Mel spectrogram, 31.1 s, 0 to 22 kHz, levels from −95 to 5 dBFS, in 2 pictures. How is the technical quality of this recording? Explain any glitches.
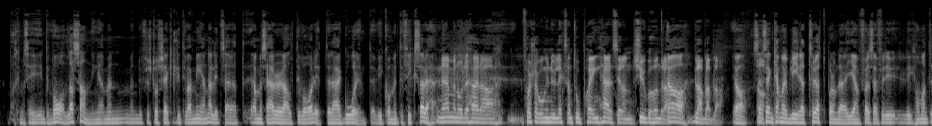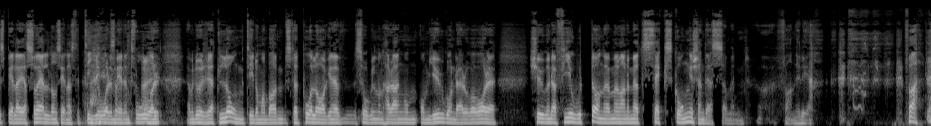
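The technical quality of the recording holds up, and there are no glitches to explain.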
